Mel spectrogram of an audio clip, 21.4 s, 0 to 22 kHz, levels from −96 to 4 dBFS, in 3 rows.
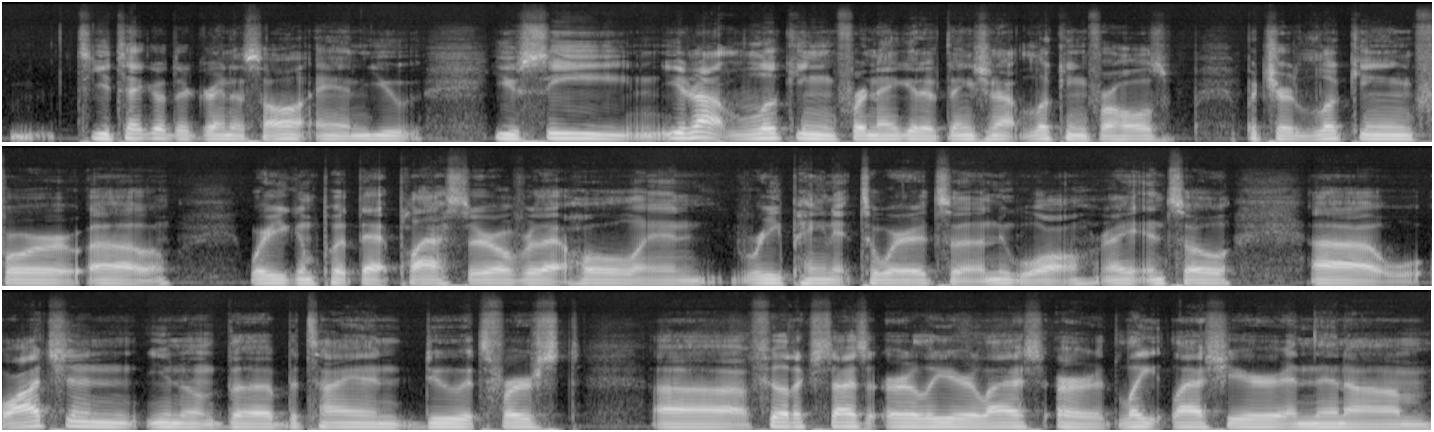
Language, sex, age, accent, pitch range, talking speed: English, male, 20-39, American, 100-115 Hz, 195 wpm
